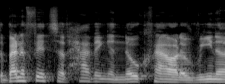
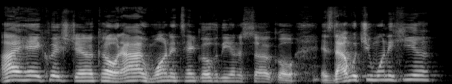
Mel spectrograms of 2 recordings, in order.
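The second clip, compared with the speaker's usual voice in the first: high, very sarcastic, acted-out mocking tone; 6 semitones higher than usual. Retell how Sammy repeats the words back to MJF, imitating someone very sarcastic. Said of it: "repeats in a very sarcastic mode".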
